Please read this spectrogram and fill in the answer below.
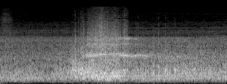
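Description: Steady wind and motorcycle noise heard inside a rider's helmet while riding at speed. About a second in there is a brief louder rush with a thin high whistle.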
